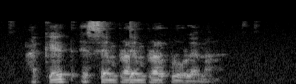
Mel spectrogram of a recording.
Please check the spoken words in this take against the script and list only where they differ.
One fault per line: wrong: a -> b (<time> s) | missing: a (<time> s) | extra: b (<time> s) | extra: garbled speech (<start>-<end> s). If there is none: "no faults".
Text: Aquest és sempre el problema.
extra: sempre (1.3 s)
